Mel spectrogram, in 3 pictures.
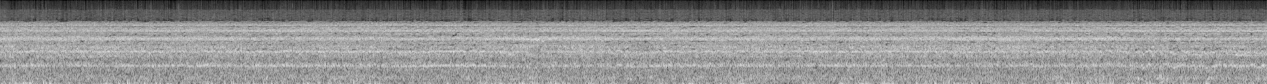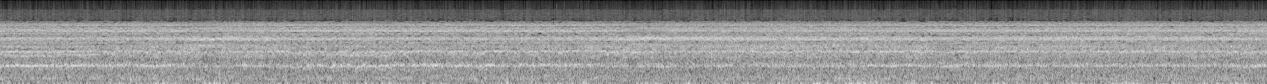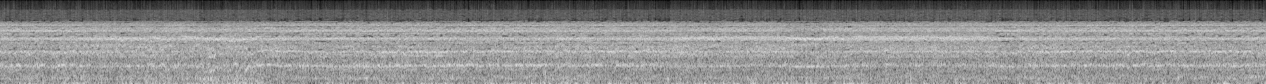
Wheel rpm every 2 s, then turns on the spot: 230, 230, 230, 230, 230, 230, 210, 220, 220, 230, 230, 230, 230, 220, 220, 230, 230, 230, 230.
none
